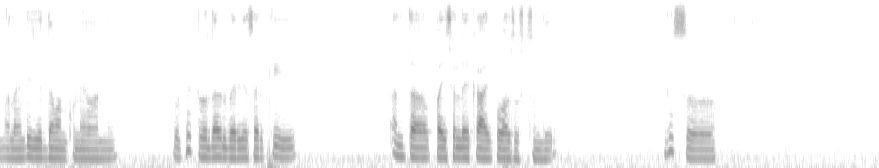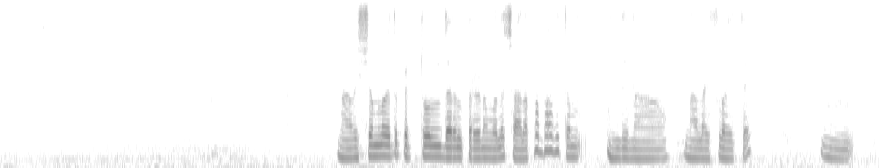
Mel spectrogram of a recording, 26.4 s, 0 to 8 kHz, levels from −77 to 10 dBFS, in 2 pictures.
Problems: background sounds at intervals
